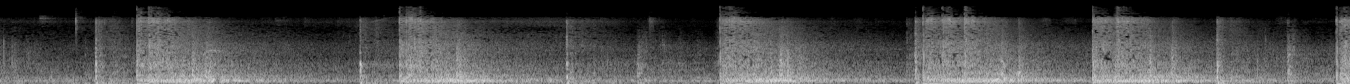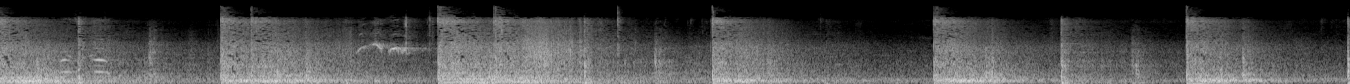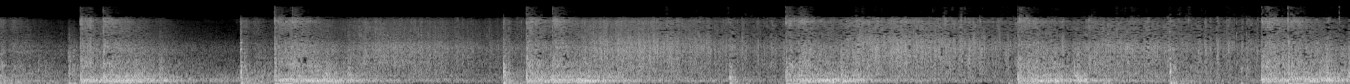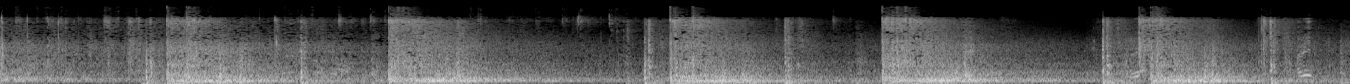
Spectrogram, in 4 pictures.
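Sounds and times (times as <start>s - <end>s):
sharp firework crack: 0.0s - 54.0s
firework shells bursting: 24.8s - 50.6s.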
